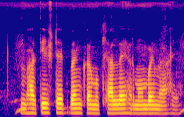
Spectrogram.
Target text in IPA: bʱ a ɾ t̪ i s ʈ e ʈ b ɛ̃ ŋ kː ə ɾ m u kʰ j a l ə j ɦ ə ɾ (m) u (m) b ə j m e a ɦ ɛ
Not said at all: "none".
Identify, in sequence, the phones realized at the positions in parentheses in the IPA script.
m, m

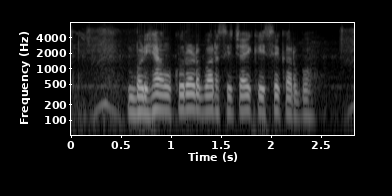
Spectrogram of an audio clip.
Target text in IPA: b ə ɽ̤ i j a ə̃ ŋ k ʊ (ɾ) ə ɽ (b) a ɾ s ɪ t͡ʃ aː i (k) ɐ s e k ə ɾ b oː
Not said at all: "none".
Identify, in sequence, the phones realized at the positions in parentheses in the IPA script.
ɾ, b, k

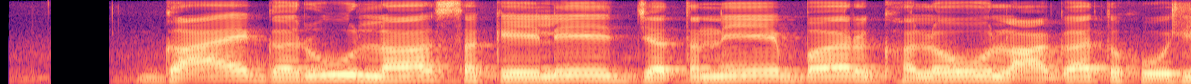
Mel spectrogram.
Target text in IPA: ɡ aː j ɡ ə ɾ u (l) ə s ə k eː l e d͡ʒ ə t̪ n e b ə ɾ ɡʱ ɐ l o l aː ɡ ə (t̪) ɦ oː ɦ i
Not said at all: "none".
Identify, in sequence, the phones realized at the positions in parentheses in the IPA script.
l, t̪

